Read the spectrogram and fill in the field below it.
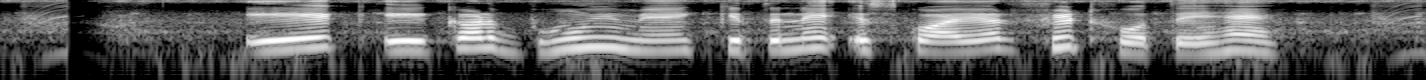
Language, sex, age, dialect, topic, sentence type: Hindi, female, 18-24, Kanauji Braj Bhasha, agriculture, question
